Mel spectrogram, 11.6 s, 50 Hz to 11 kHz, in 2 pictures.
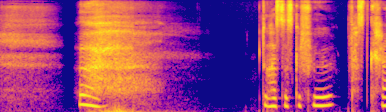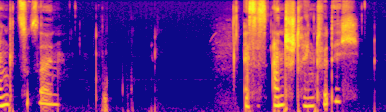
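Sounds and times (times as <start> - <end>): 
heavy breathing: 0.0 - 3.2
speech: 4.0 - 7.5, 9.5 - 11.2.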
